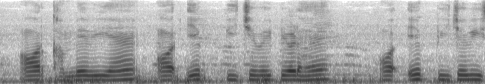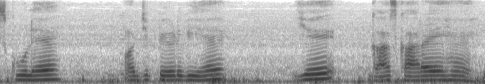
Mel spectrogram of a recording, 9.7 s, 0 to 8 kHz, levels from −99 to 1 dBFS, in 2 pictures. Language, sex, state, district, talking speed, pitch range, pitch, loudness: Hindi, male, Uttar Pradesh, Hamirpur, 175 wpm, 125-165 Hz, 155 Hz, -28 LUFS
